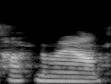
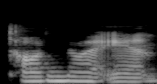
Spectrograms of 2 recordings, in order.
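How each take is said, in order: First: The word aunt has a broad 'ah' vowel. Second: The word aunt sounds like the insect ant. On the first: "I would say" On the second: "sounds like I'm speaking with insects"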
